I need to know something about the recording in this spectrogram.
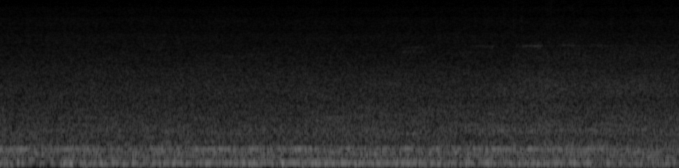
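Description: Steady air-conditioning hum in a café: a constant low drone and a faint higher tone over an even hiss of moving air.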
